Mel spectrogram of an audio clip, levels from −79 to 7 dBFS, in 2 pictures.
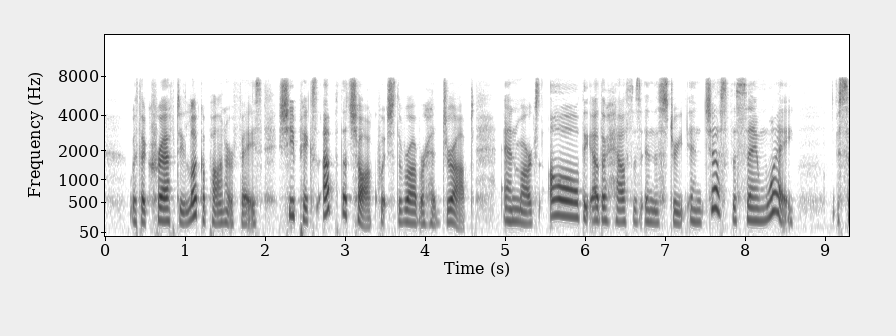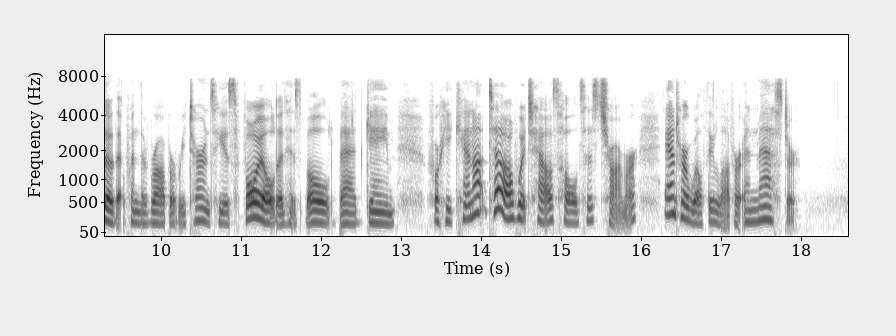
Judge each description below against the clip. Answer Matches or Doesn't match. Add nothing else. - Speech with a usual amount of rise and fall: Doesn't match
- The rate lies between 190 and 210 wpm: Matches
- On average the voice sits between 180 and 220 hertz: Matches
